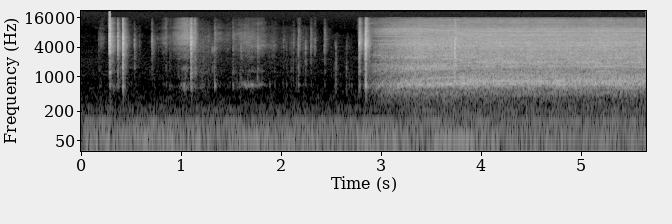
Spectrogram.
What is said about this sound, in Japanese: さてと、あとはドライヤーで乾かしちゃいましょう。任せてください。ドライヤーさばきならちょっとしたものですよ。じゃあ、ドライヤーお借りしますね。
